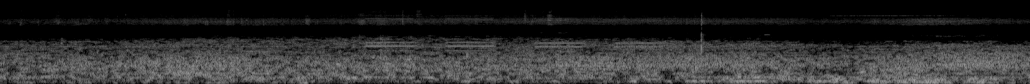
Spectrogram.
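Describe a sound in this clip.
A bus engine idles and rumbles close by.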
